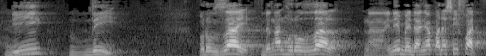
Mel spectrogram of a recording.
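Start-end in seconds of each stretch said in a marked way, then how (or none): 0.1-1.5 a light "di", then a heavy, darker "di"; thin "di" first, thick "di" after; dal versus dot. Shown as a demonstration. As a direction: drill contrasting dal and dot. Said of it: "Beda ya".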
